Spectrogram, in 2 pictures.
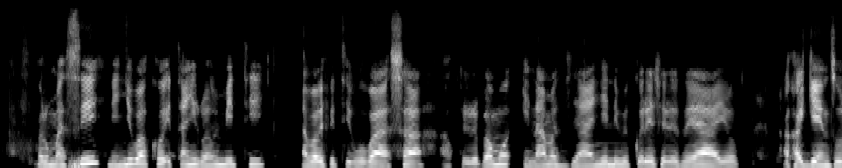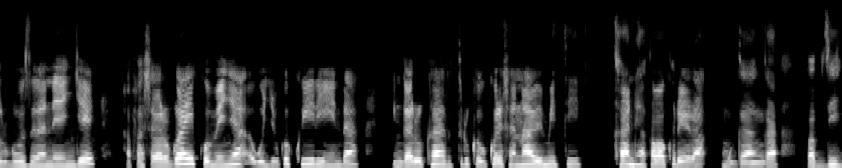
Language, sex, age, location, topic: Kinyarwanda, female, 25-35, Kigali, health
